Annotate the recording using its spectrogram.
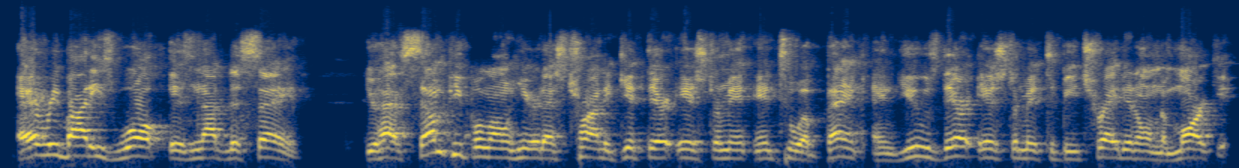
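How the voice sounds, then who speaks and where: A man with a strong, loud voice, speaking passionately on a group phone call. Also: mid-range voice. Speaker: webinar participant. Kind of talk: casual group call talk.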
